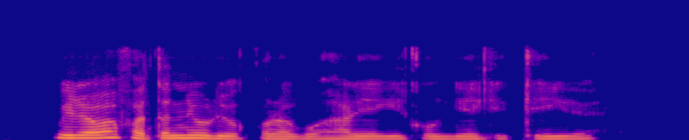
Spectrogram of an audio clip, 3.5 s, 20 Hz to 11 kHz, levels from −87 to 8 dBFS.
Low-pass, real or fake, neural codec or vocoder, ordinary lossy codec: 7.2 kHz; fake; codec, 16 kHz, 4.8 kbps, FACodec; none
